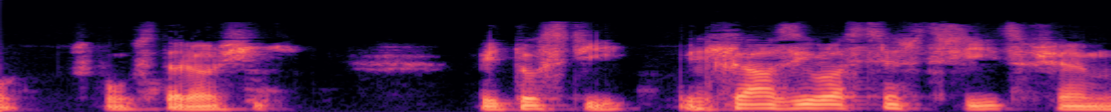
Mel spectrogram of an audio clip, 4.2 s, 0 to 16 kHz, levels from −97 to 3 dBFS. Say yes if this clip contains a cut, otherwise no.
yes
